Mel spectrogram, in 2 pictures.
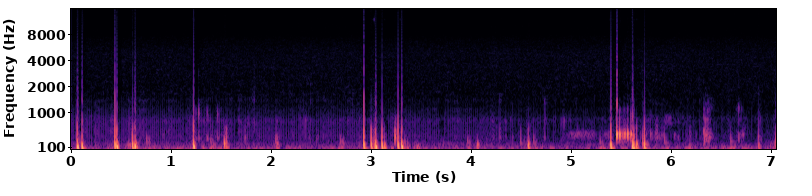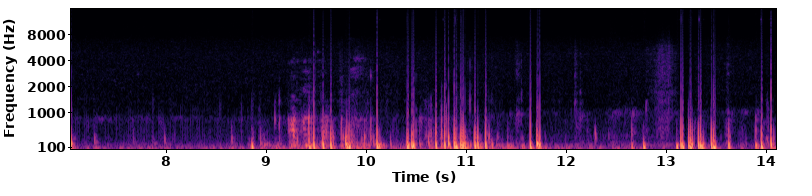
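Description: Low gurgling rumbles and bubbling pops from the abdomen, coming in bursts over a quiet hum; ordinary bowel sounds of a full stomach.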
